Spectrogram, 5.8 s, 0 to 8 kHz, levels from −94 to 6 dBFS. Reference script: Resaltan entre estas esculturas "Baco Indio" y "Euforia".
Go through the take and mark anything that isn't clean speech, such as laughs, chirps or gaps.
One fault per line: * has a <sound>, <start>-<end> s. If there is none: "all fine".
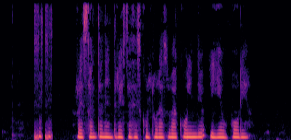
* has a laugh, 0.7-1.1 s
